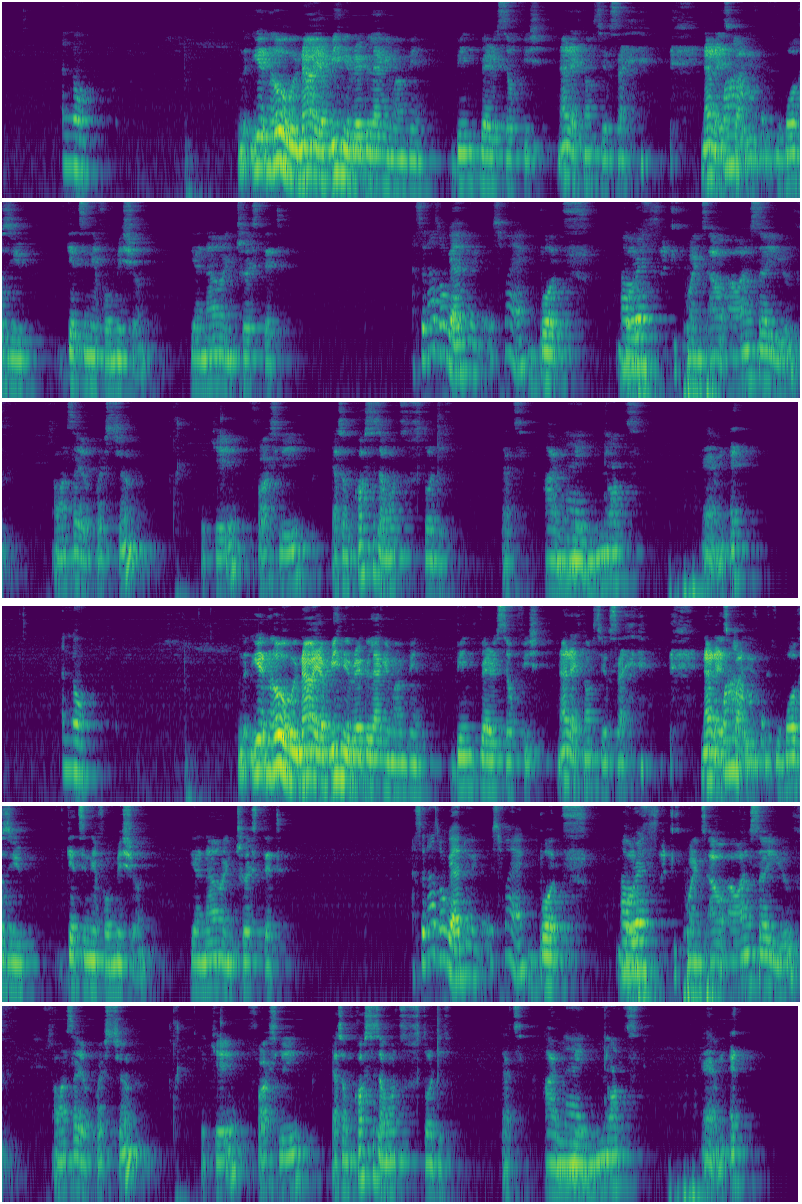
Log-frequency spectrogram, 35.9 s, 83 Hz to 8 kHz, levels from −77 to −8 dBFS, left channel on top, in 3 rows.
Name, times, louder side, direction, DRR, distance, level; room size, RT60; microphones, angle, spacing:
voice 1, 0.9-1.3 10.8-11.1 18.1-19.9 21.2-21.8 22.2-22.3 32.2-32.7, right 3 dB, 75° right, 6 dB, 0.8 m, -27 dB
voice 2, 3.5-6.3 6.7-8.0 8.3-9.7 10.0-12.4 12.9-14.1 14.8-16.2 19.9-20.7 21.2-21.5 22.2-24.0 24.7-26.0 26.5-26.6 26.9-28.4 28.9-30.6 31.4-31.7 32.1-33.5 34.4-35.0, right 3 dB, 50° right, 5 dB, 1.0 m, -26 dB
12.5 x 12.5 x 2.4 m, 0.74 s
head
